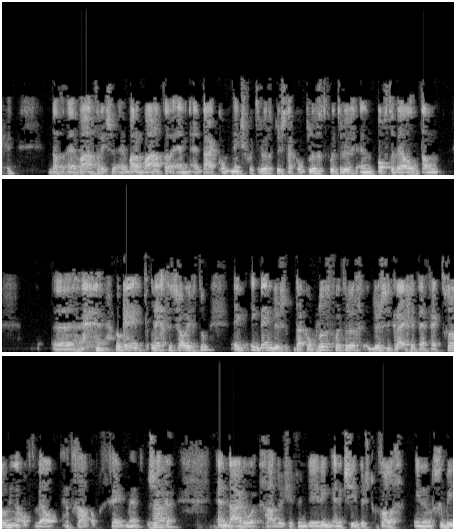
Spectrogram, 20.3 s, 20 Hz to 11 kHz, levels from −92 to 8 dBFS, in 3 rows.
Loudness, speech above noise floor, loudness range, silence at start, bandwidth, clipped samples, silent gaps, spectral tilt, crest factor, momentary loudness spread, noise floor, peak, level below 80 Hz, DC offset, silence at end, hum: -15 LUFS; 33 dB; 1 LU; 0 s; 6.4 kHz; under 0.1%; none; -6.5 dB/octave; 16 dB; 7 LU; -49 dBFS; 0 dBFS; -56 dBFS; under 0.1%; 0 s; none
